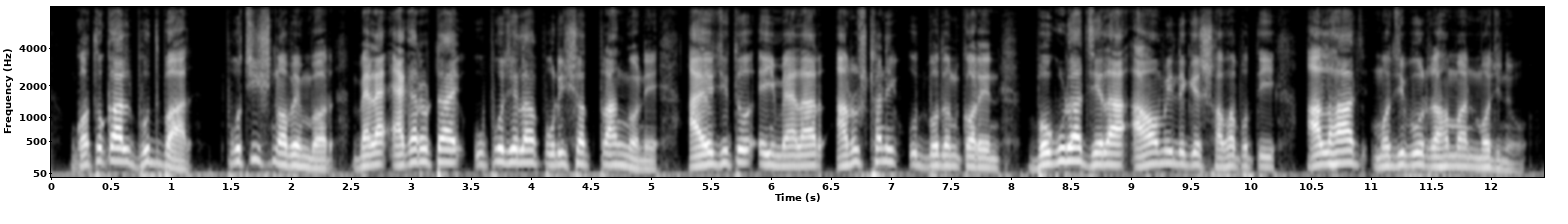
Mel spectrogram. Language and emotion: Bengali, neutral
